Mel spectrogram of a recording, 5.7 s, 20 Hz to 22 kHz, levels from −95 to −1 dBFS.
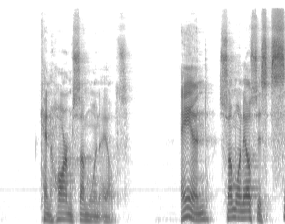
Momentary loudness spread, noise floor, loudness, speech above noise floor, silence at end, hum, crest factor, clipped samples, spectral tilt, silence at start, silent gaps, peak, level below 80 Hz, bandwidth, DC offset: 16 LU; -83 dBFS; -34 LUFS; 47 dB; 0 s; none; 22 dB; under 0.1%; -2 dB/octave; 0.8 s; none; -16 dBFS; -66 dBFS; 19 kHz; under 0.1%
